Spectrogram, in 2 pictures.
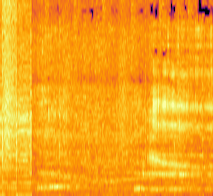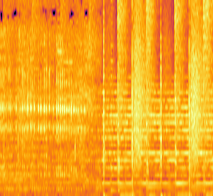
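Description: Background rock music whose drums drop out for about four seconds in the middle. In that gap a man burps loudly, with a long low burp coming about two seconds in.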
